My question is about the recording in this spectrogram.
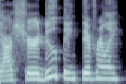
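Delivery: normal talking voice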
